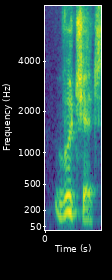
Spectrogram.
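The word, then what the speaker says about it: Vučić: Assembly President Alexander VK uh how do you pronounce that vuich that's right uh these these serbo Croatian names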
